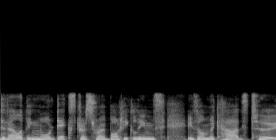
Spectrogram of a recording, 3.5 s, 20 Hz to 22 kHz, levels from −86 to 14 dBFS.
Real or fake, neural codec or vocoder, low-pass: fake; codec, 44.1 kHz, 3.4 kbps, Pupu-Codec; 7.2 kHz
